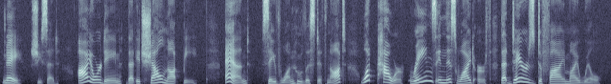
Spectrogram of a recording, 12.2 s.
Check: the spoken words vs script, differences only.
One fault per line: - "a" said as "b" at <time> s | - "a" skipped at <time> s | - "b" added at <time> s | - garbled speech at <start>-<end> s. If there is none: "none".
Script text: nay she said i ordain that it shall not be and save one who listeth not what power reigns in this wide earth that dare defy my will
- "dare" said as "dares" at 10.2 s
